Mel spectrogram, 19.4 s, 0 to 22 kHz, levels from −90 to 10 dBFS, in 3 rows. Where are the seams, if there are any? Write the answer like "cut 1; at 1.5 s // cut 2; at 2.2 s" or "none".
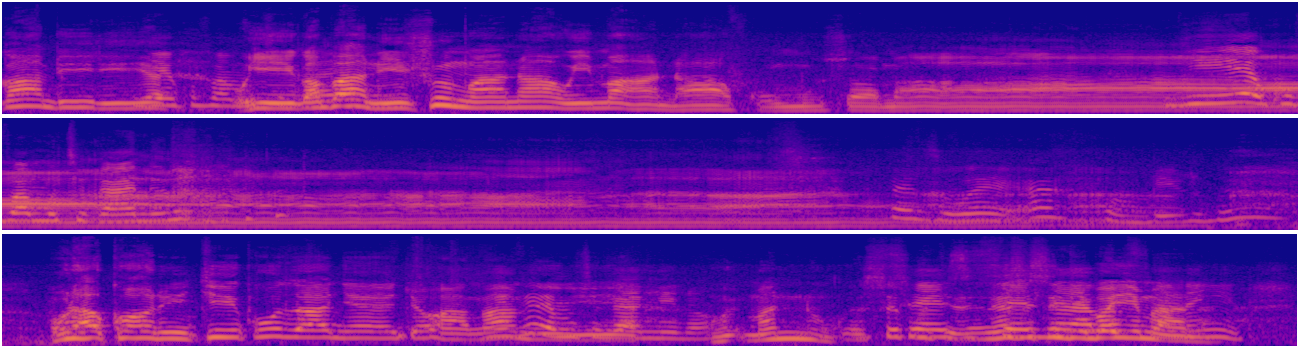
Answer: none

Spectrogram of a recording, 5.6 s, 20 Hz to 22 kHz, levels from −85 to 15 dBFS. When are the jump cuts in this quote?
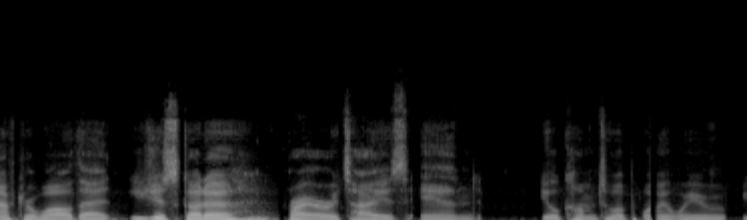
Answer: cut 1; at 0.9 s // cut 2; at 2.0 s

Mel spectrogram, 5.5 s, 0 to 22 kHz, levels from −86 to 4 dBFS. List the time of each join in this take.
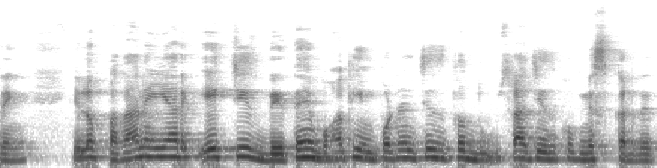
none

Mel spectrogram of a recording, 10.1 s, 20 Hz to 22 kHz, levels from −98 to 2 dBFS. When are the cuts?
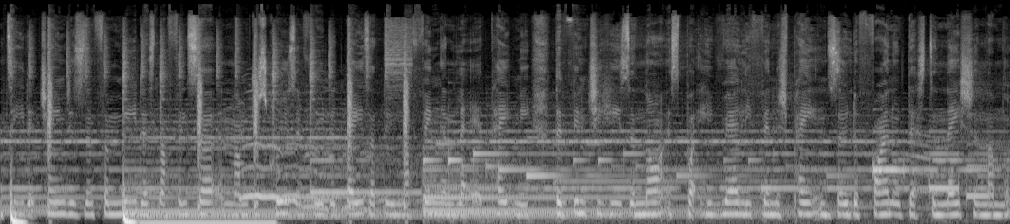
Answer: none

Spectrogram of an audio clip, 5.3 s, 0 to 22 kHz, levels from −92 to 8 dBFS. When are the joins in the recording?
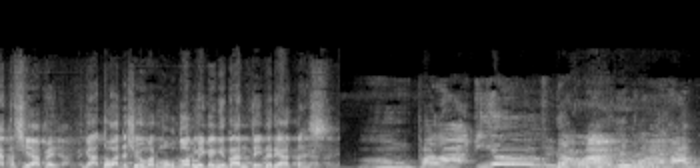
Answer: none

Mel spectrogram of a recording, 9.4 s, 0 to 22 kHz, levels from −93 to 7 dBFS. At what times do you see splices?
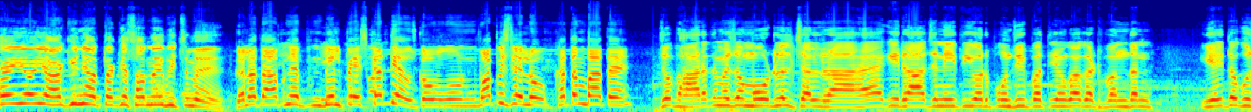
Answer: cut 1; at 1.7 s // cut 2; at 4.8 s

